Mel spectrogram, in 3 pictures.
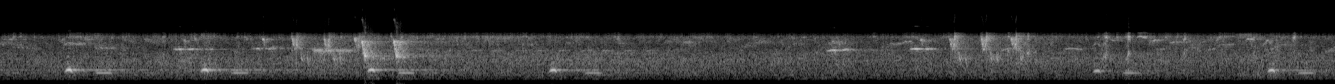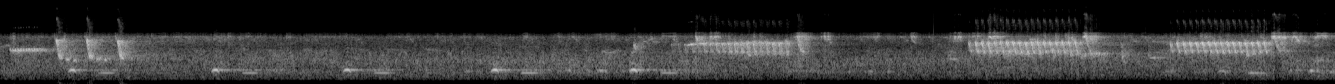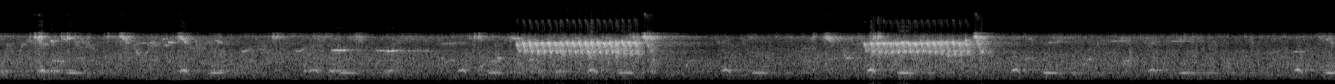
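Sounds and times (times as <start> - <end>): birdsong: 0.0 - 40.0
cuckoo calling: 0.6 - 4.4, 5.4 - 6.2, 12.7 - 16.2, 16.8 - 17.4, 18.0 - 22.4, 23.0 - 34.6, 35.2 - 39.0, 39.6 - 40.0.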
